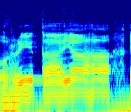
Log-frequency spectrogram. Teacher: हकार जो है महाप्राण है, तो आपको बाहर की तरफ श्वास छोड़ते हुए री का उच्चारण करना है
